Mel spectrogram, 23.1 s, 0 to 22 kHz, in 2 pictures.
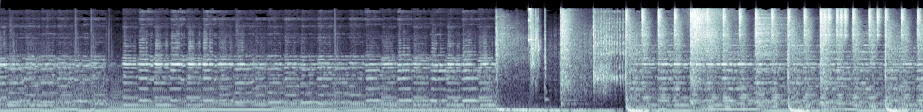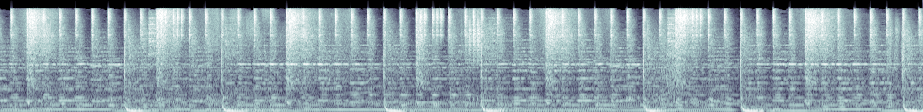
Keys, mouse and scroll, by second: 0.2 Tab, 0.4-1.9 typing, 4.4 Tab, 5.2-5.9 typing, 7.8 Tab, 8.7-11.2 typing, 16.1 click, 17.3 click, 18.2 click, 18.8-21.5 typing.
